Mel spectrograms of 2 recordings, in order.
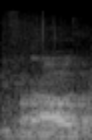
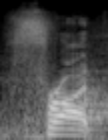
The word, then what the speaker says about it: fraud: If you look at dictionary, okay, yes, the spelling is F-R-A-U-D, but the pronunciation is like F-R-O-D.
